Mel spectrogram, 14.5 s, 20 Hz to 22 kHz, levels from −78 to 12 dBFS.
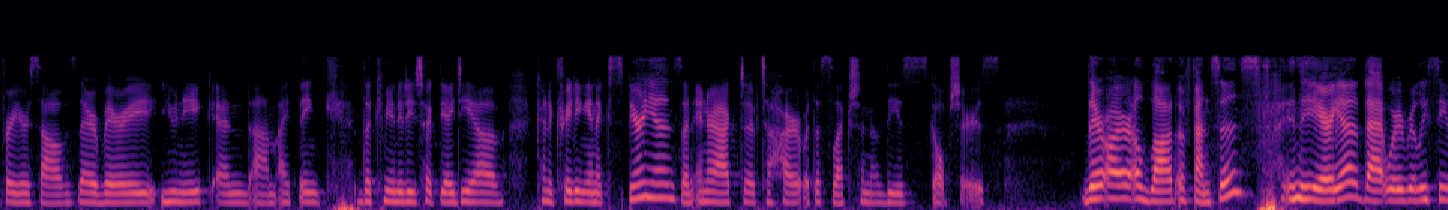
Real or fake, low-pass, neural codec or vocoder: fake; 7.2 kHz; codec, 16 kHz, 1 kbps, X-Codec, HuBERT features, trained on LibriSpeech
